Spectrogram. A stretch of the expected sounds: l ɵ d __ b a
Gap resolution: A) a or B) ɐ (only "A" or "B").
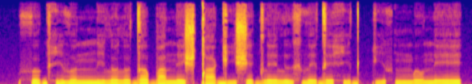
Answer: B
